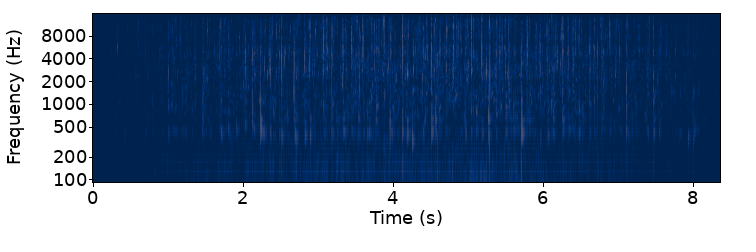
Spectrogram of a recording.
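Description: Faint, dense, irregular crackling clicks that swell in over the first two seconds and fade out near the end, a sound effect under an animated logo intro.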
